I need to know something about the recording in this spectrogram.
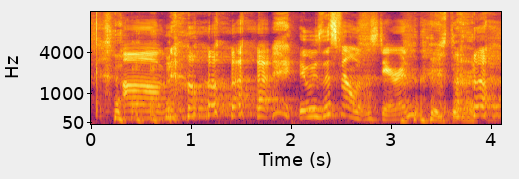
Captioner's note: Austin laughing; laughing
